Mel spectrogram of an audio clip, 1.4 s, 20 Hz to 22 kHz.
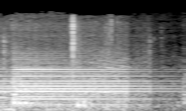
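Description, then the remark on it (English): A wall clock reading 7 o'clock ticks steadily, roughly two ticks per second, clear over a sustained tonal drone that fills the background, as a man checks his pocket watch against it. “He checks his pocket watch against the clock on the wall.”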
